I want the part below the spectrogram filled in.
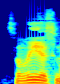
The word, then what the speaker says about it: soleus: Soleus muscle.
